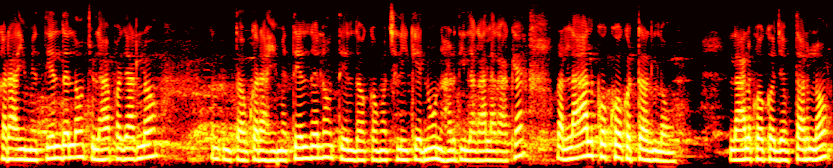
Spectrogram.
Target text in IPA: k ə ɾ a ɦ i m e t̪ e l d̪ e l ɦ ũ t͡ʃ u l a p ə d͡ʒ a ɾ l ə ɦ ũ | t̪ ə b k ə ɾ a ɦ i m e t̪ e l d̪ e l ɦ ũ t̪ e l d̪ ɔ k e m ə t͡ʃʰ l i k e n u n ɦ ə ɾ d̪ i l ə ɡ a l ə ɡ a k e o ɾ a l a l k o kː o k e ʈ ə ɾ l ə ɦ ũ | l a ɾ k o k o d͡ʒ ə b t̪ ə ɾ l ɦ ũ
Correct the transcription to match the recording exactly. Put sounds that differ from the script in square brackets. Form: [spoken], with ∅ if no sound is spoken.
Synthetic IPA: k ə ɾ a ɦ i m e t̪ e l d̪ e l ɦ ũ t͡ʃ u l a p ə d͡ʒ a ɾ l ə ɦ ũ | t̪ ə b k ə ɾ a ɦ i m e t̪ e l d̪ e l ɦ ũ t̪ e l d̪ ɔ k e m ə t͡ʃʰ l i k e n u n ɦ ə ɾ d̪ i l ə ɡ a l ə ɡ a k e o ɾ a l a l k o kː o k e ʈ ə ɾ l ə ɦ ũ | l a [l] k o k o d͡ʒ ə b t̪ ə ɾ l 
